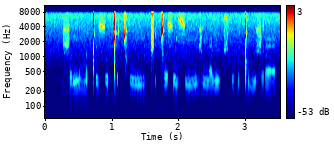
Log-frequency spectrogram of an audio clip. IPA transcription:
ʐ ʊ ŋ u m ə ǃ y s u ǃ u ǀʰ u ŋ y ǁ y ǀ ʊ s u j s y m y ŋ ʐ ʏ ŋ ɛ l y ʈ͡ʂʰ ʏ ɓ ə ǃ u m y ʐ ʊ ɾ ɛ

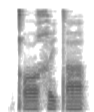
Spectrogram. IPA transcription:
qʼ ɑ χ i tʼ a

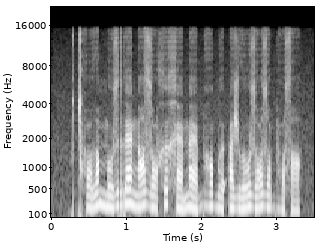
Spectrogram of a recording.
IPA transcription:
ǀʰ o˨˩˦ ðˤ ə˥˨ m o˨˩˦ z r æ˥˨ ŋ æ˧˥˧ zˤ o˨˩˦ x ə˥˨ x æ˨˩˦ m æ˨˩˦ bʱ ɔ˧ b ə˨˩˦ ʔ a˧ ʒ ð o˧˥˧ z o˧˥˧ zˤ o˧ bʱ o˨˩ sˤ a˨˩

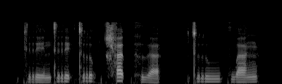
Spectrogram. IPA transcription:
k r eː˩˦ n t r e˥˩ ʔ t r o˦˥ k̚ t͡ɕʰ a˥˩ t̚ h ɯ˨˩ a̯ | t r uː˦˥ k w a˦˥ ŋ

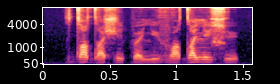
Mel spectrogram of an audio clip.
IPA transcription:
dʲ o˥˩ dˤ i˩˥ ʃ i˩˥ p œ˩ lʲ ʉ˩˥ v o˧ dˤ œ˥ lʲ ʉ˥ ɕ y˧

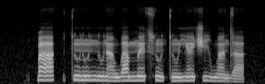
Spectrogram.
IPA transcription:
k͡p a˦ | t ũ˦ ɾ ũ˦ n u˦˨ ɾ ã˨˦ w a˦ m ɛ̃˦ s ũ˦˨ t ũ˧ j ɛ̃˦ ʃ i˦˨ w ã˧ d a˨

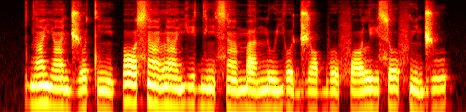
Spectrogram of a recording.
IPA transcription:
d ã˧ j ã˨ d͡ʒ o˨ t ĩ˨ | ɔ˦ s ã˦˨ l ã˧ j i˧ d ĩ˨ s ã˨ m a˨ n u˨ j o˨ d͡ʒ ɔ˨ b o˨ f ɔ˨˦ l i˧ s o˦ f ĩ˧ d͡ʒ u˦

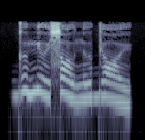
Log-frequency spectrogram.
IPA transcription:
ɡ ɯ˧˥˧ mʲ ɯ˥˩ y̯ s ɔ˥˩ u̯ n ɯ˨˦ bʲ ɔ˥˩ y̯

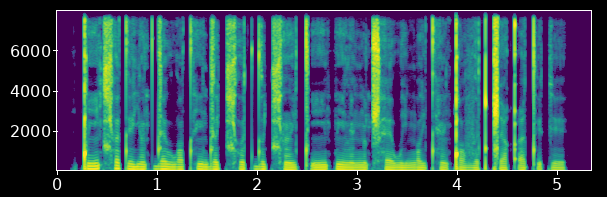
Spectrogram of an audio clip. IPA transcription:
ǃ ĩ t͡ɕʰ ə t̪ ɪ j ə̃ t d ɛ u̯ w ɔ t̪ʰ ĩ d ə t͡ɕʰ ʊ t d̪ ʊ t͡ɕʰ ə̃ i̯ tʼ ĩ p ĩ l ɛ̃ ŋ ə̃ ʈ͡ʂʰ ɛ w i ŋ ɔ i̯ t̪ʰ ɛ̃ ǃ ɔ v ə t ǁ ɪ qʼ i tʼ ɪ k ɪ

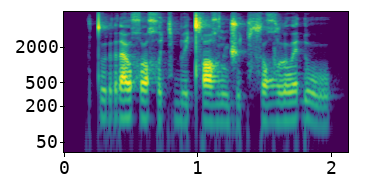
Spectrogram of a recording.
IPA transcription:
tʷ ɯ r æ χʷ æ χ o c b e cʰ ɑ ʁ n d͡ʒ u c s u ʁ l u e̯ ɗ u

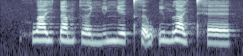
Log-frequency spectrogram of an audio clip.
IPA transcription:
h w a˧ j ɗ a˧ m k əː˨˩ ɲ ɨ˧ ɲ e˨˦ t̪ʰ ə̰˧˥ w ʔ i˨˦ m l a˨˩ j t̪ʰ ɛ˨˩

